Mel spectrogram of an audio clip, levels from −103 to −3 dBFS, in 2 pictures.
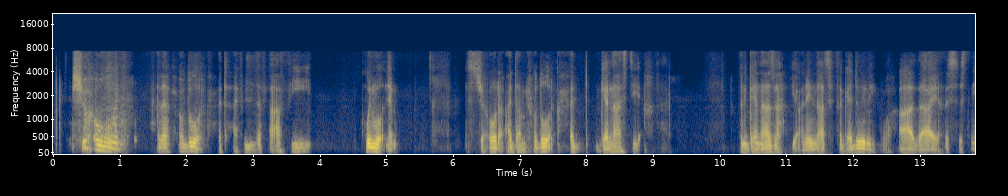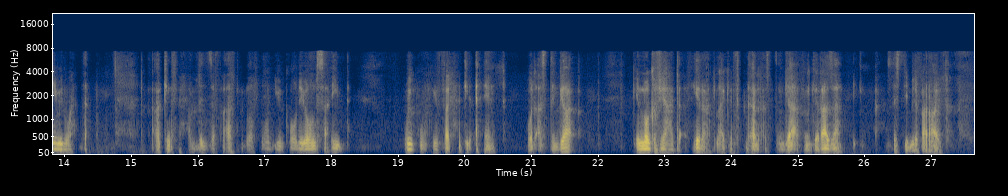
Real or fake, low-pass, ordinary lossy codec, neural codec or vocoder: fake; none; none; codec, 16 kHz, 1.1 kbps, Voila-Tokenizer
